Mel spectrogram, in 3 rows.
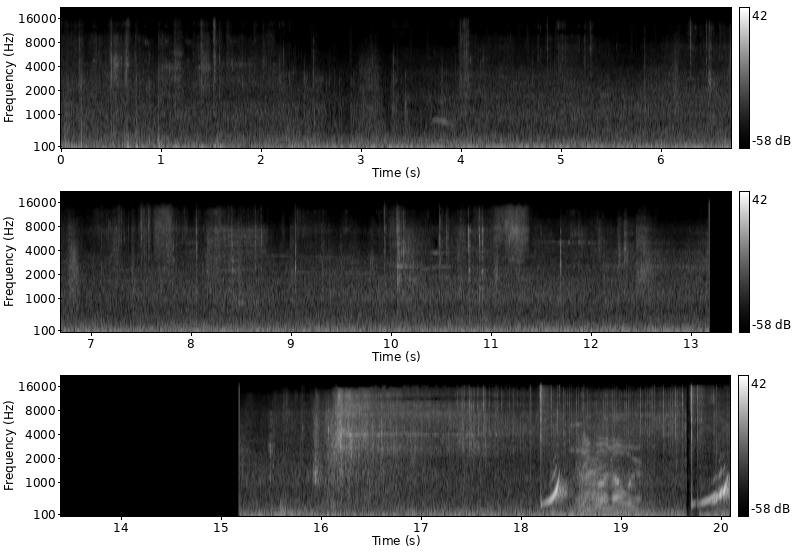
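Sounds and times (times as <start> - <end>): wind buffeting microphone: 0.0 - 6.2.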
